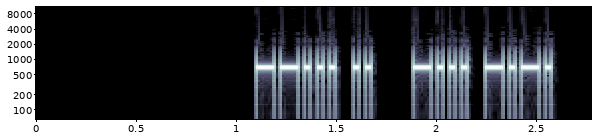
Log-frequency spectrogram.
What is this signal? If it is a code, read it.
Morse code, heard as a keyed tone, about 39 wpm, 700 Hz. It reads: 7I BC
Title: Winter Field Day Exchanges Encore 40wpm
